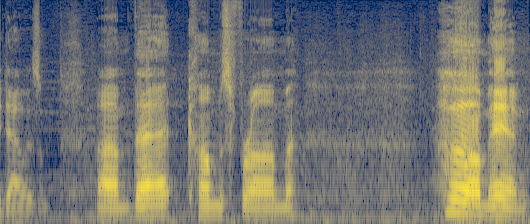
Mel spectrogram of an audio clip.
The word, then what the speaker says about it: Taoism: didn't do so Taoism you'll notice that it's spelled Taoism but it's actually Taoism that comes from oh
